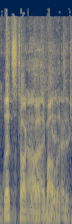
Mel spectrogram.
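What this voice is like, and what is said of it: Loud imitation of another person's voice. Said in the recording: “I'm turning him way down. ... That was too loud? ... That was actually a pretty good imitation”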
